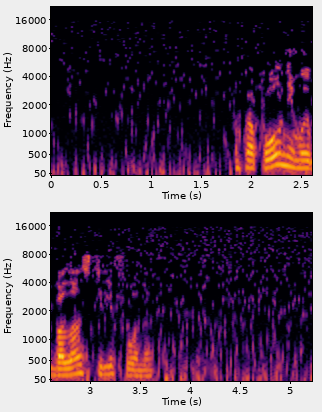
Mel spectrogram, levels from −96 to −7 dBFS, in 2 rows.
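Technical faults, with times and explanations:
Throughout: overdone noise removal. The noise reduction was pushed too hard for how noisy the source was, so any frequency band sitting close to its noise estimate is pulled far down or switched off entirely. Between phrases the background collapses to near silence dotted with small twinkling specks where isolated bands flicker on and off. The quieter components of the speech fall under the same threshold and vanish.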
